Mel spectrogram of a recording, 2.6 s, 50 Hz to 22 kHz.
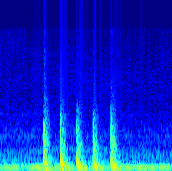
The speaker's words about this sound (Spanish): Esa misma noche, ya cerca de las 3 de la mañana, me despertó el sonido de alguien tocando mi puerta.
